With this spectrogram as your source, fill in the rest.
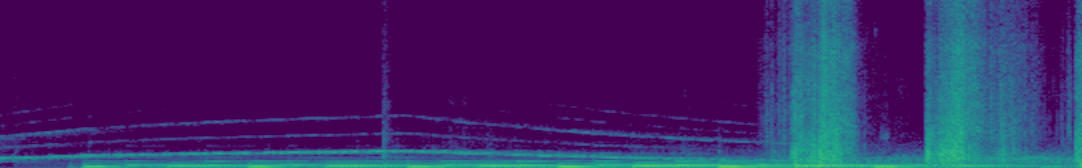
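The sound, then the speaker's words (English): Emergency vehicle sirens in the distance: a wailing siren slowly rises and falls in pitch, set against a low, pulsing droning bed, with bursts of harsh rushing noise near the end. “Already there are sirens in the distance.”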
